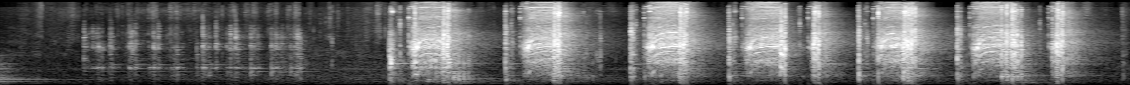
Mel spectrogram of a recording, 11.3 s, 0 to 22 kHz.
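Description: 22mm lug nuts being run onto a wheel with a power tool, with a quiet whirring start followed by seven loud, close buzzing bursts at regular intervals.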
